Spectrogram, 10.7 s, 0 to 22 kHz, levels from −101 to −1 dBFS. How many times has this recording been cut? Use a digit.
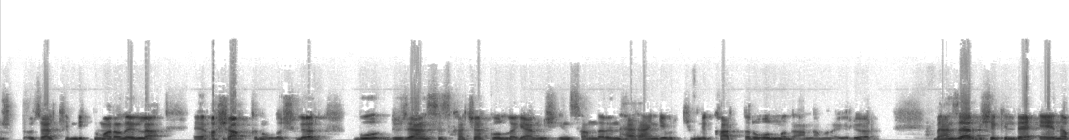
1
